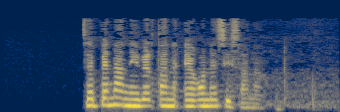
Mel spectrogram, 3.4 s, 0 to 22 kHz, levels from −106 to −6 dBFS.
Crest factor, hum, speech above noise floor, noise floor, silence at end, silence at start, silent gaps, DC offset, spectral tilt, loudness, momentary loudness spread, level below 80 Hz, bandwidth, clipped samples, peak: 14 dB; none; 69 dB; -88 dBFS; 0.6 s; 0.85 s; none; under 0.1%; -5.5 dB/octave; -19 LUFS; 11 LU; -70 dBFS; 11.5 kHz; under 0.1%; -6 dBFS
